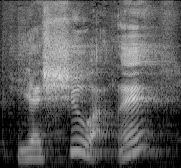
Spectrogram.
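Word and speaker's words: ישוע: Yeshua.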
